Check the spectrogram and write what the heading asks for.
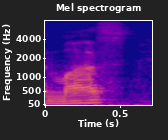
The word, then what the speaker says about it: mas: Bom, as mais famosas, as adversativas, mas, porém, contudo, todavia, entretanto, no entanto, dar especial atenção à pronúncia do termo mas, não é mais, é mas.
